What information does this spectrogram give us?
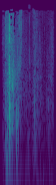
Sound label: FOOTSTEPS SNEAKERS UNDERBRUSH STEP; Footstep Foley; Footsteps (Sound Effects:Human)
